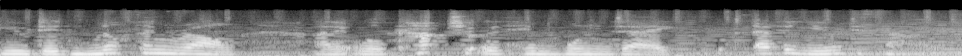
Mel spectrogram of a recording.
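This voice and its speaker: A woman at medium pitch with ordinary pitch variation and a moderate pace, music in the background. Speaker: voice-over artist and agony aunt / life coach. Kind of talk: agony aunt advice reading.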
